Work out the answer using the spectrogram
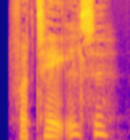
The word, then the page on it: fortalelse: [ fʌˈtæˀləlsə ]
